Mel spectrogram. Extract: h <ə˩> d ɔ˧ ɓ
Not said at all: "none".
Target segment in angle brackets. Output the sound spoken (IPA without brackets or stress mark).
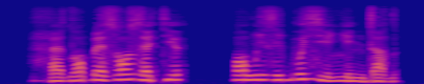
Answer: æ˩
